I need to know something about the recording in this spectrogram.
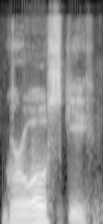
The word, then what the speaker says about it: Grohowski: I'm going to go with the original saying, pronunciation, Kenny Grohowski, or maybe I even fucked that up.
